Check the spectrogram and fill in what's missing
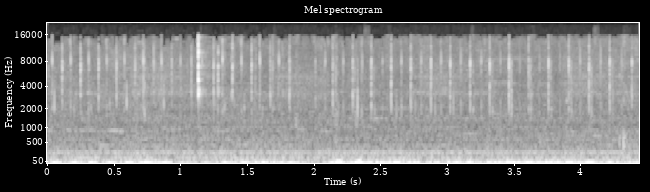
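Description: A Samsung Galaxy Note 9 smartphone is shaken, and its loose camera module rattles inside the phone as a rapid stream of faint, bright clicks over a steady low rumble and hum. The rattle is a fault that should not be there.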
